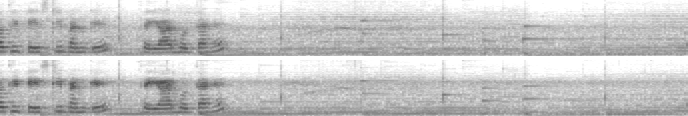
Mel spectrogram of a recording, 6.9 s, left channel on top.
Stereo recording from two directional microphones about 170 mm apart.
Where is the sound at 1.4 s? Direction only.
40° right (ahead or behind).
